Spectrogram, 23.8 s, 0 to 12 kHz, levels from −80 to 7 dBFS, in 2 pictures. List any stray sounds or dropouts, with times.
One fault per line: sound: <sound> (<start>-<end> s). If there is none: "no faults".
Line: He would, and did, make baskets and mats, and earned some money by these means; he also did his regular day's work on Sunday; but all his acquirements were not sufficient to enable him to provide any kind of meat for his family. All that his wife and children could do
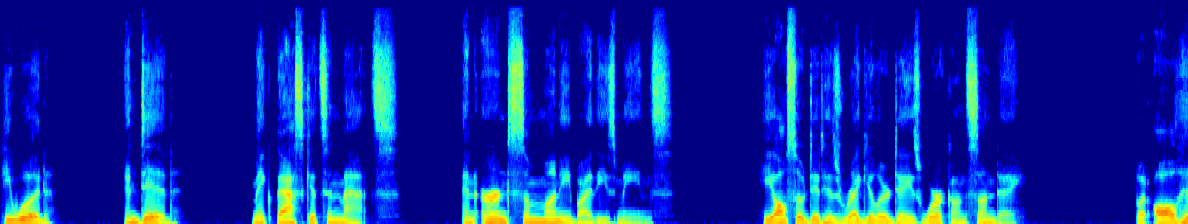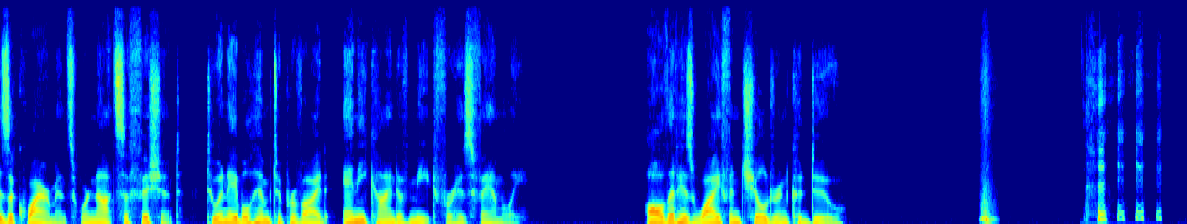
sound: whoosh (21.7-21.9 s)
sound: laugh (22.7-23.5 s)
